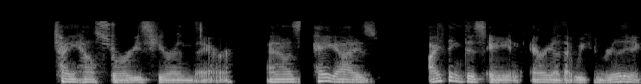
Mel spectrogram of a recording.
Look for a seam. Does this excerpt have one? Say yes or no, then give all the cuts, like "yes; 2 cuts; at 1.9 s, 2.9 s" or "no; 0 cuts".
yes; 2 cuts; at 3.0 s, 4.8 s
